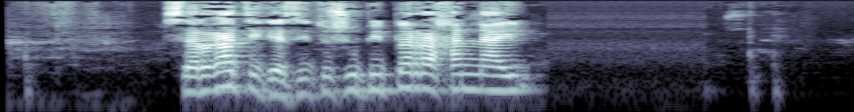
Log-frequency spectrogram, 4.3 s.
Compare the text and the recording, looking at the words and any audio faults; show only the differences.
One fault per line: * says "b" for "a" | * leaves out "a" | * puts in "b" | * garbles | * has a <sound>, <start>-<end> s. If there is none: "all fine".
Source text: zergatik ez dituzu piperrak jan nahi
all fine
